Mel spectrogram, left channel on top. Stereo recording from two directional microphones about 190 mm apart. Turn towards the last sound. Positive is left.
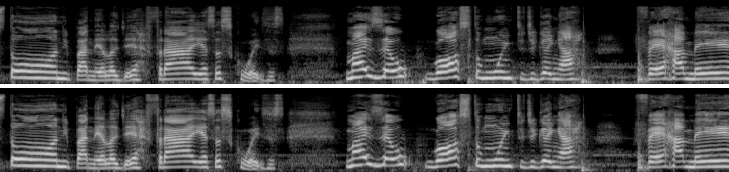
turn(degrees=-5)  # may be behind; listen again after turning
